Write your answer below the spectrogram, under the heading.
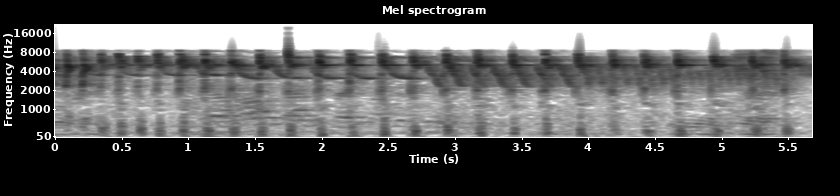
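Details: Champion lovebird giving a fast, unbroken stream of shrill, high chirps and short downward-sliding squeaky notes, about two per second, with faint low thumps underneath.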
